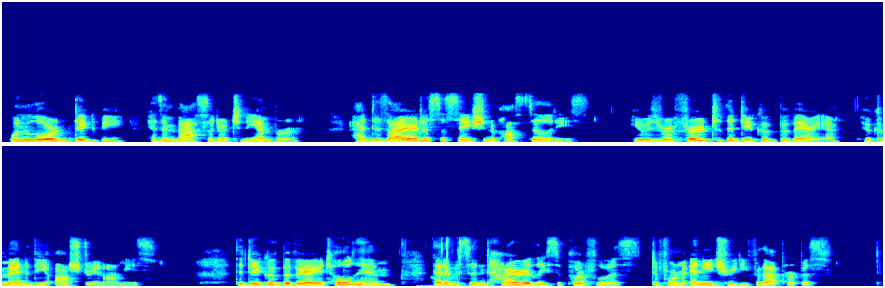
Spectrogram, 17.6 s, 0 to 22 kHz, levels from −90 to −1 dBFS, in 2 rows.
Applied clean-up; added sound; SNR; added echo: classical method Wiener filter.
